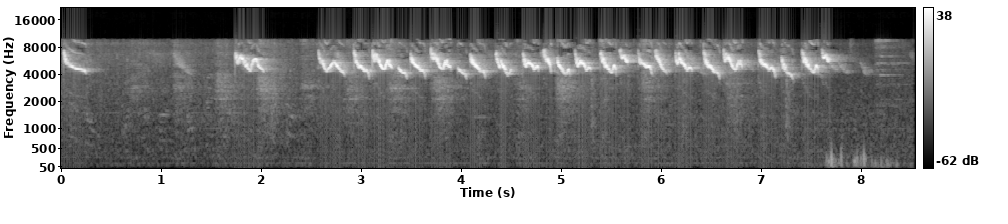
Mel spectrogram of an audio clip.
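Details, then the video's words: Caged pet white-eye singing solo in the khuyên líu style, kept as an ornamental bird and trained daily: a fast run of very high, sharp twittering notes, about two per second, after a few opening phrases, with a brief low thump near the end. "KHUYÊN LÍU SOLO RẤT HAY - LUYỆN KHUYÊN LÍU MỖI NGÀY"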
